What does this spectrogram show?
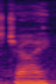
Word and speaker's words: Jai: Now you with Jai and Jay and all of that. I mean, J-A-I, how do you say it? Jai. Jai. It's an I. You say Jai and I say Jay.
